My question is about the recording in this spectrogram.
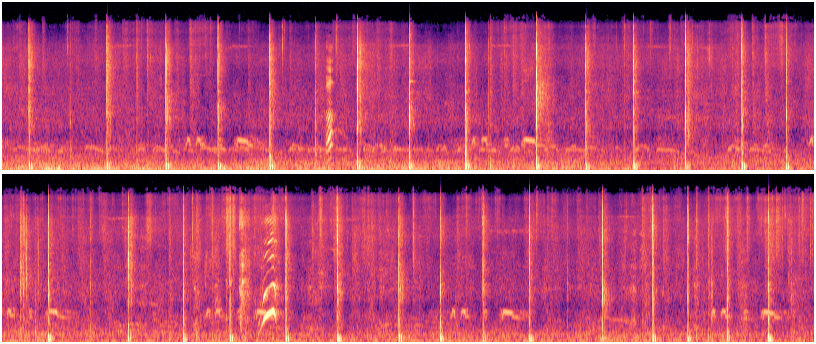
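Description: Volleyball being struck back and forth by hand and forearm in a long rally on a sand court: sharp slaps about once a second.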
